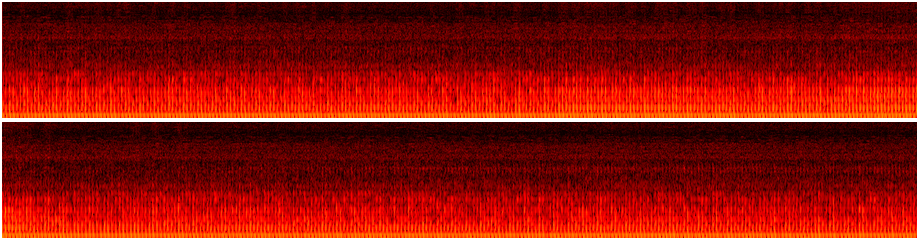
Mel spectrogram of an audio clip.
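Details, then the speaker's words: Ford Focus RS at cold start: a loud, steady low drone with a hollow, boomy exhaust note at fast cold idle. The exhaust valve opens on startup so flow isn't restricted; the owner plans an exhaust valve delete plug. "As you can see, when you start the car, the valve is open. Just to make sure that it doesn't restrict flow for the first idle time."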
